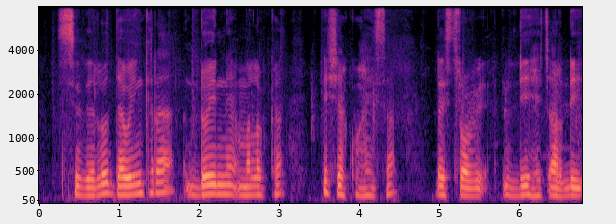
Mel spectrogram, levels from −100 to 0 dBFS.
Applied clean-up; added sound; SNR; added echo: none; none; none; none.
